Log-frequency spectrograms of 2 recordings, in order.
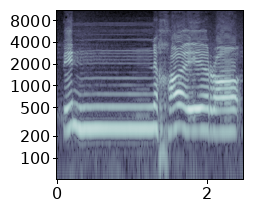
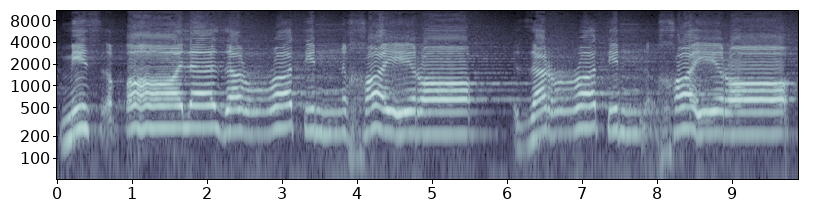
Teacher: Jadi tin ini kena baca jelas, tidak boleh dibaca dengung. Kalau baca dengung jadi tin khaira, salah. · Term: izhar halqi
